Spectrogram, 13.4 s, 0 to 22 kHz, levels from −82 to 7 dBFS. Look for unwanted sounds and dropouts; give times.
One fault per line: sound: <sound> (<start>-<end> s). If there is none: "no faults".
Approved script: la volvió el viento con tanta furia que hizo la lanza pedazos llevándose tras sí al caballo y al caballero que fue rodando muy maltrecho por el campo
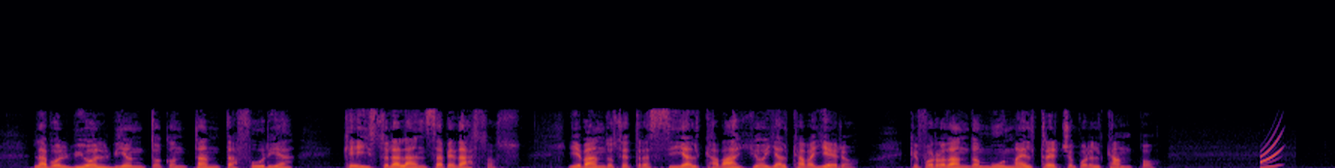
sound: chirp (12.6-12.9 s)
